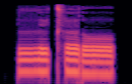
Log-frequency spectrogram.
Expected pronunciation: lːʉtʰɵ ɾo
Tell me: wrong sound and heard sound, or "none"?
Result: none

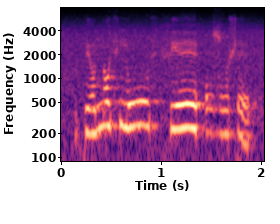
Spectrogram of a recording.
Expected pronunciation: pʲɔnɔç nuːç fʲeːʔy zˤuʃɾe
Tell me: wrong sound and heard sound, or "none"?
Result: none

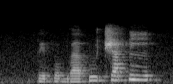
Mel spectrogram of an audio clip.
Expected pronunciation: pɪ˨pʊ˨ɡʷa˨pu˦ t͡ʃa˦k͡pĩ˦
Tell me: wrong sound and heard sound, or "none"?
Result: none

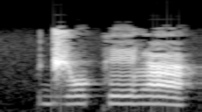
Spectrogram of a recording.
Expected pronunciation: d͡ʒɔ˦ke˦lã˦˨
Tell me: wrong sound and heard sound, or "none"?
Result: ɔ˦ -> o˦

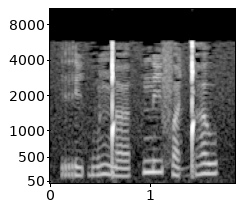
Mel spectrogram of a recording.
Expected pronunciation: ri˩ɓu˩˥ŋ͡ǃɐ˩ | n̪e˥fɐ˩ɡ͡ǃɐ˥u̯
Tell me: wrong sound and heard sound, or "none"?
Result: e˥ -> i˥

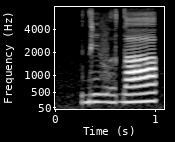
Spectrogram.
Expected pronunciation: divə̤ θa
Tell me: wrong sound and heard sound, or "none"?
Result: θ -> d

